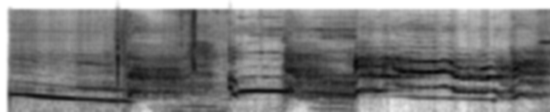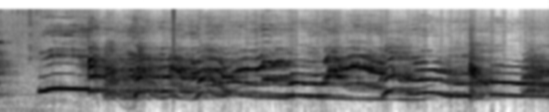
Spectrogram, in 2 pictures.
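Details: Two Scottish Terriers howling together, prompted by their sister, at a cottage: long wavering tones that slide downward, overlapping voices rising and falling, with a brief break near the middle before the chorus resumes.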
